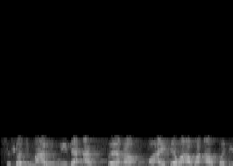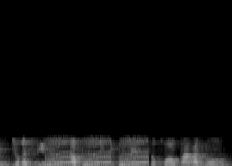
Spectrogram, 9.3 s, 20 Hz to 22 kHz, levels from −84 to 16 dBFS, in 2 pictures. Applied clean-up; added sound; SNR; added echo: none; Alarm; 9 dB; reverberation time 1.0 s.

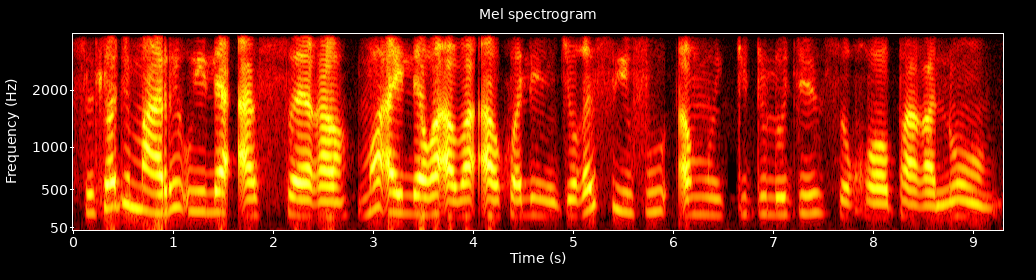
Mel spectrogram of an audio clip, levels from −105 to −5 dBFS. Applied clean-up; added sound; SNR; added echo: none; none; none; none.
